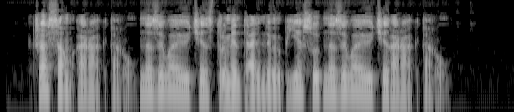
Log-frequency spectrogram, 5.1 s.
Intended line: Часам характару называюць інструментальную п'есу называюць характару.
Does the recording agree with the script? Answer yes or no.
yes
